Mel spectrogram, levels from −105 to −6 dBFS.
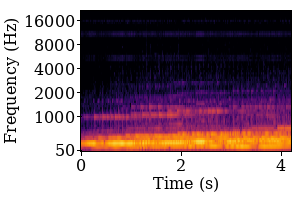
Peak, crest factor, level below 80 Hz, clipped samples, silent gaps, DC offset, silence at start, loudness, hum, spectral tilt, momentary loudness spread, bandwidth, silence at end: -12 dBFS; 12 dB; -64 dBFS; under 0.1%; none; under 0.1%; 0 s; -25 LUFS; none; -14.5 dB/octave; 5 LU; 1.5 kHz; 0 s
